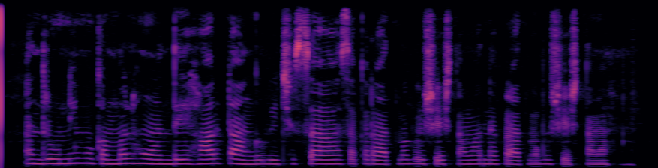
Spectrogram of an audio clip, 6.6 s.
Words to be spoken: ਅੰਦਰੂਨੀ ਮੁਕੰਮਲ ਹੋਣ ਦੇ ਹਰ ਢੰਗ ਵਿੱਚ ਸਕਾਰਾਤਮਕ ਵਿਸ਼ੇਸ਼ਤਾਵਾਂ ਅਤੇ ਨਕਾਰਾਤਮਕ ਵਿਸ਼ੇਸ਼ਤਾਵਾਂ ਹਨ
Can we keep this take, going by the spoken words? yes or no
no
